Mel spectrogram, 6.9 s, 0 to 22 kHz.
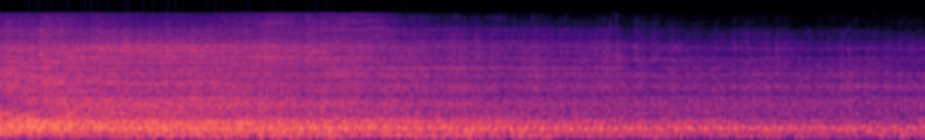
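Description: ER9T electric multiple unit train pulling away, its wheels and running gear rumbling on the rails and fading steadily as the train recedes.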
